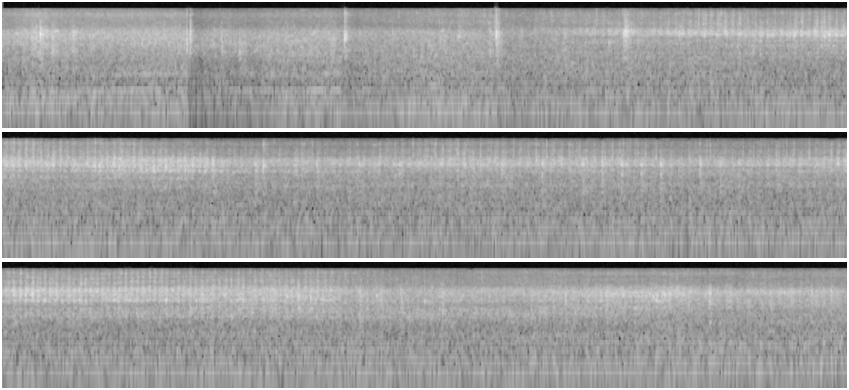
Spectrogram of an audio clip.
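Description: Farm tractor's diesel engine running steadily, with a few abrupt breaks in the first few seconds.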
